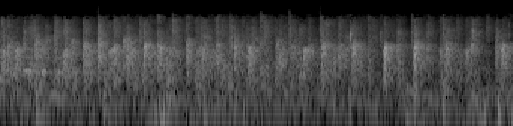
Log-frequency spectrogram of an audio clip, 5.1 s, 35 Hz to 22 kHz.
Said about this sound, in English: So everyone, please clap for Malcolm as he takes 30 seconds to walk to the stage.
